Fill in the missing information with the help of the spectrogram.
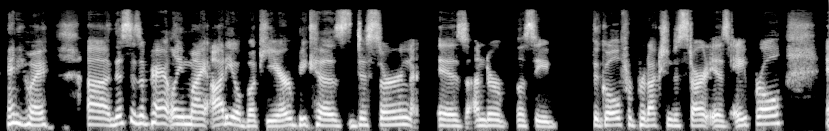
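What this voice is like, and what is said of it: Strained voice close to giving out. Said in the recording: “my voice is like really, I'm on the verge of crying apparently because my voice feels like it's going to give out.”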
